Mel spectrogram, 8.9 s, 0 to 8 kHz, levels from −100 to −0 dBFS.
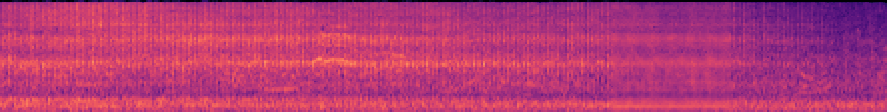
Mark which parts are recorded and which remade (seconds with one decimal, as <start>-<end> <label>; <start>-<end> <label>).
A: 0.0-6.1 recorded; 6.1-7.3 remade; 7.3-8.9 recorded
